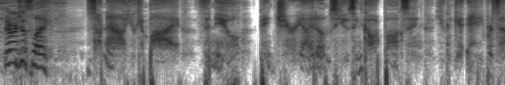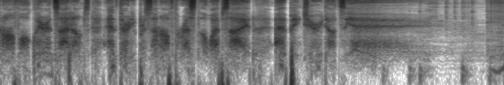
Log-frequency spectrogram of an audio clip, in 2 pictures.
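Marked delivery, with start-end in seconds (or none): 1.2-13.5 whispered, breathy ASMR-style delivery. Retelling what others did while the speaker was away, an ASMR-style ad read. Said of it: "doing A S M R voices and ad reads".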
